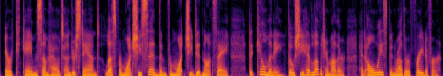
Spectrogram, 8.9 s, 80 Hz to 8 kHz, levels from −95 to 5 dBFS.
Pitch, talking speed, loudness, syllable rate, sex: 200 Hz, 215 wpm, -17 LUFS, 5.6 syllables/s, female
